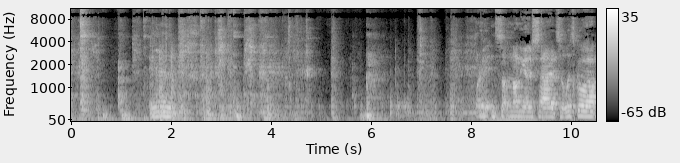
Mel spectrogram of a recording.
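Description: Metal parts scrape and knock inside a ceiling opening.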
